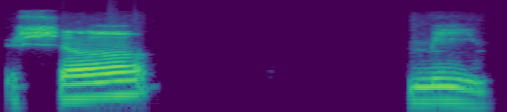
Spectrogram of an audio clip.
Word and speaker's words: शमीम: ये जो शमीम एक शब्द है, इसका जब आप प्रोनाउंसिएशन करते हैं तो ये दो हिस्सों में टूट रहा है, शमीम।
